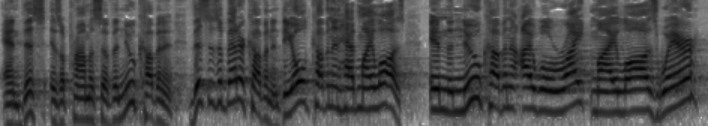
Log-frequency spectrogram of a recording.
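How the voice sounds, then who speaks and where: A male pastor preaching a sermon in a church, animated and joking, with sudden loud and hushed asides. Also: sits high, normal speed. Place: church sanctuary. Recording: long hall reverb.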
